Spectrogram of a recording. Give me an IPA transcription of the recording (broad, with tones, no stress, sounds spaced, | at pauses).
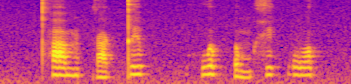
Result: t̪ʰ a˧ m k a˨˩ k̚ t̪ e˦˥ p̚ | h w ə˦˥ p̚ ʔ ə˨˩ m x e˦˥ k̚ v ɔ˦˥ t̚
